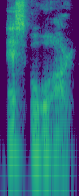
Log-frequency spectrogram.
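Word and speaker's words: sur: S-O-O-R. The pronunciation's a bit, it feels wrong for me as I'm used to the Swedish, which is Soor, which is S-U-R, which is a real emphasis on that U, you know.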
